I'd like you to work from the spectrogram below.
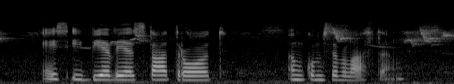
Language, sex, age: Afrikaans, female, 18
